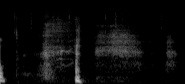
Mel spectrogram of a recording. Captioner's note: he laughs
